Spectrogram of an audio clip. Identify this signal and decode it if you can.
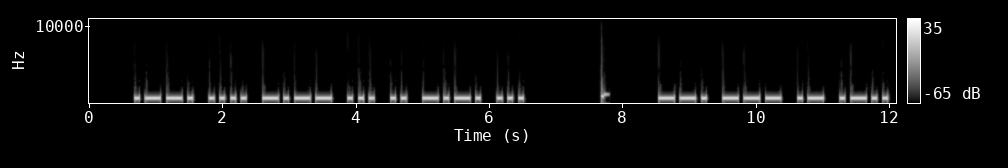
Morse code, heard as a keyed tone, about 15 wpm, 700 Hz. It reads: PHYSICS GOAL
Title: Sentences from Top 1000 Words - Review Part 5 - New Word Drill - 15wpm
